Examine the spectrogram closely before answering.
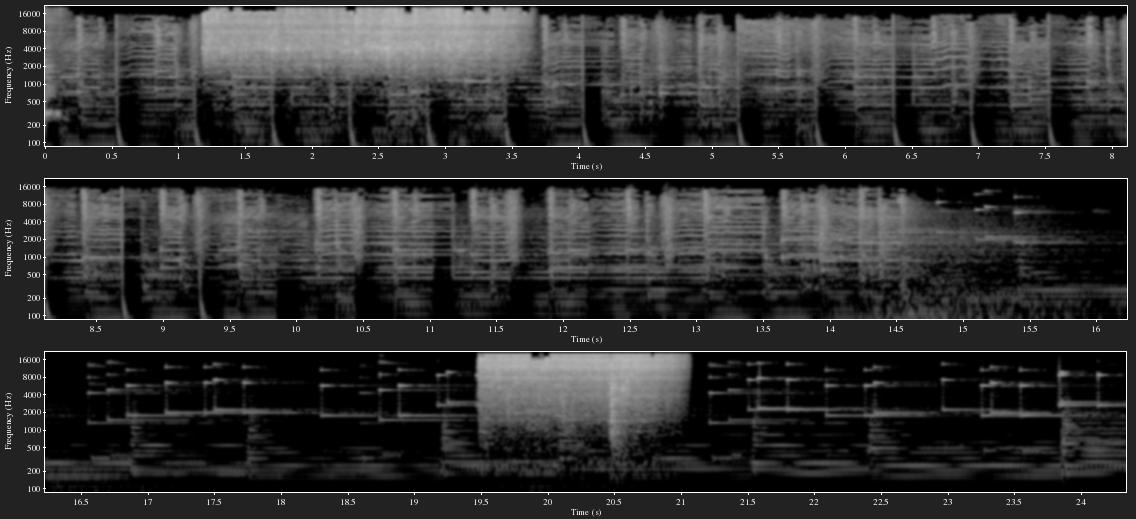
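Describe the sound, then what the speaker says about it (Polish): Pork cheeks frying in a pan give off bursts of hissing sizzle near the start and again later, mixed with tinkling, tonal background sounds throughout. "jak mi się policzki smażą"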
